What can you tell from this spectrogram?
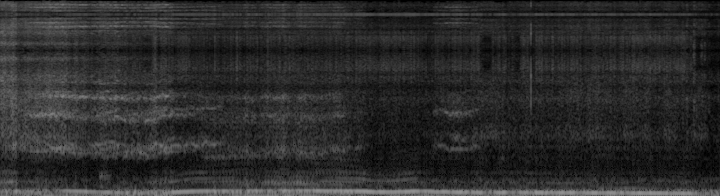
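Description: Drift car's engine pulling hard, its pitch rising and falling, heard from inside the car, with tyres squealing through the first three seconds and briefly again about four and a half seconds in.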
